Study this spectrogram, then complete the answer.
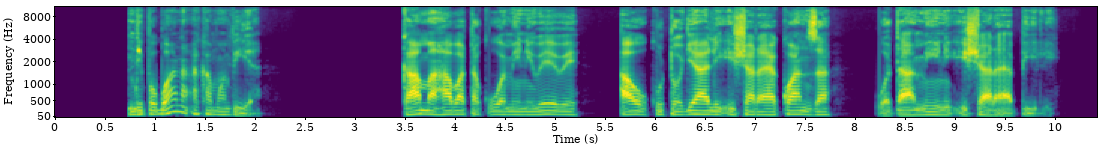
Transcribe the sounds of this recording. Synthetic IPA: ndipɔɓwanaʔakamwambia̰ | kamaɦawatakuaminiwɛwɛ | aukutɔʄaliʔiʃaɾajakwanza | wʔa̰taːminḭʔiʃa̰ɾa̰ja̰pḭli

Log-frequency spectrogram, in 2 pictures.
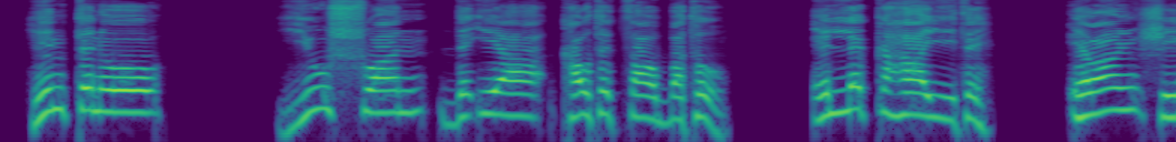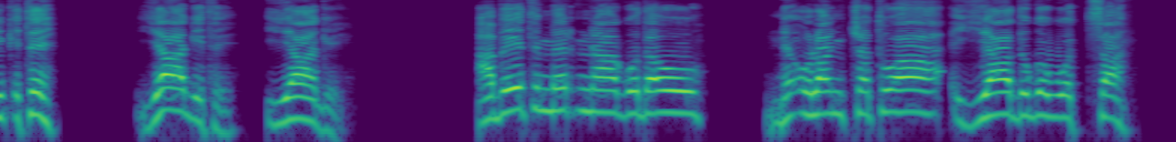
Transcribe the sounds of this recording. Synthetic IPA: hɪnt̪ːɛnoː | juːʃːʊwaːnd̪ɛʔɪjaːkɐwʊt̪ɛt͡sːaːʊbːɐt̪oː | ʔɛlːɛkːɐɦaːjiːt̪ɛ | ʔɛwaːnʃiːkʼɪt̪ɛ | jaːɡɪt̪ɛ̰ | jaːɡḛː | ʔɐbe̞ːt̪ɪmɛɾnaːɡɔd̪ɐw | nɛɔlɐnt͡ʃːɐt̪ʊwaːjaːd̪ʊɡɛwɔt͡sːɐ

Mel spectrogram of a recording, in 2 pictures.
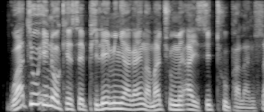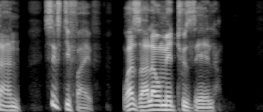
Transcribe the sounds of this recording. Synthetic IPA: ɣwatʰiuinɔkʰɛsepʰilɛimiɲaɣaɛŋamat͡ʃʼumiajisitʰupʰalanɬaːnu | sikstifajv | wʔazalaumetʰuzɛːla

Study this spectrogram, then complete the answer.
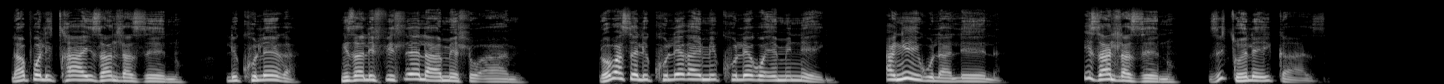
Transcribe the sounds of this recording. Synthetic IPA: lapʰɔliǀʰaaizand͡ɮʱazenu | likʰulɛːɣa | ŋizalifiɬɛlaːmɛɬɔaːmi | lɔβaselikʰulɛɣaimikʰulɛɣɔemineŋi | aŋijiɣulalɛːla | izand͡ɮʱazenu | ziɡ͡ǀʱwɛlɛiɡ̥ʱaːzi

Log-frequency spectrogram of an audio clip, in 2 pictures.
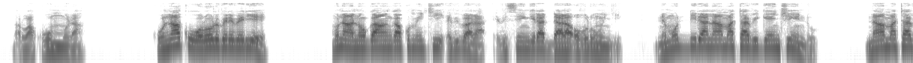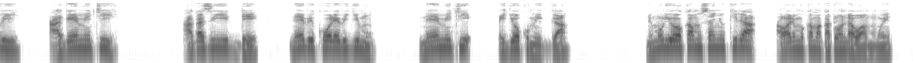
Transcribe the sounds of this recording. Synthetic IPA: ŋɡa̰lwa̰ːkuwumːula̰ | kunakuo̞lwo̞ːluβe̞ɾe̞βe̞ɾje̞ | munaːno̞ɡaːŋɡakumitʰiʔe̞βiβala̰e̞βisiːɲɟiɾadːalao̞βuluːɲɟḭ | ne̞mudːiɾanaːmataβiɡe̞ːɲciːndṵ | naːmataβi | aɡe̞ːmiti | a̰ɡazijidːe̞ | ne̞ːβiko̞le̞ːβiɟimṵ | ne̞ːmiti | e̞ɟo̞ːkumiɡːa | ne̞muljo̞ːkamusaɲukiɾaː | walimukamakato̞ːndawa̰mːwe̞

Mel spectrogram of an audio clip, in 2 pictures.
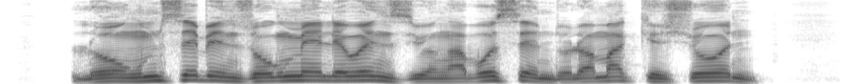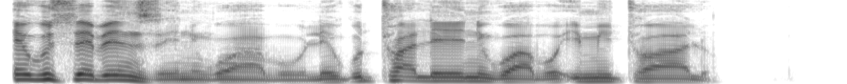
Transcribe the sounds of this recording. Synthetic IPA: lɔŋum̩sɛβend͡zʱioɣumɛlɛwend͡zʱiwɛŋaβɔsɛndʱɔlwamaɡ̥ʱɛʃoni | eɣusɛβɛnd͡zʱeniɣwaβɔleɣutʰwaleniɣwaβɔʔimitʰwaːlɔ

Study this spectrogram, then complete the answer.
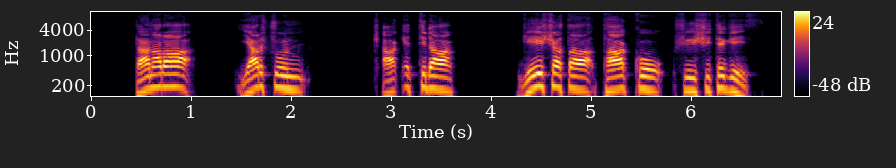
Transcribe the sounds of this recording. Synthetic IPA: t̪ɐnɐɾɐ | jɐɾʃɔn | t͡ʃʼaːkʼɛt̪ːɪd̪ɐ | ɡe̞ːʃːɐt̪ɐt̪aːkːɔʃiːʃːɪt̪ɛɡe̞ːs

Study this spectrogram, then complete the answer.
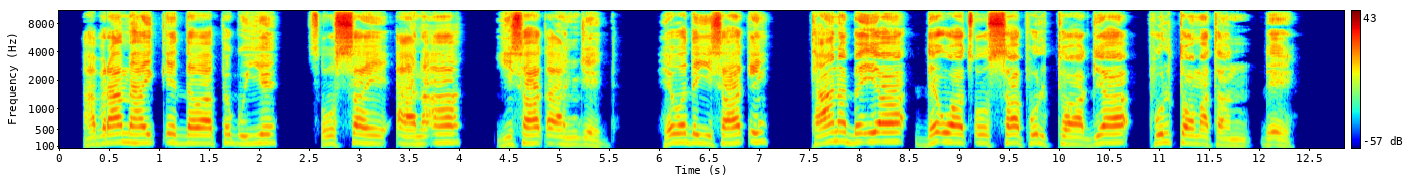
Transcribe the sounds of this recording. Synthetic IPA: ʔɐbɾaːmɛhɐjkʼːe̞ːd̪ːɐwaːpːɛɡʊjːɛ | t͡sʼo̞ːsːɐjaːnɐʔaː | jɪsaːkʼɐːnd͡ʒe̞ːd̪ːɐ̥ | hɛwɔd̪ɛjɪsaːkʼɪ | t̪aːnɐbɛʔɪjaːd̪ɛʔʊwaːt͡sʼo̞ːsːaːpʊlt̪ːʊwaːɡɪjaː | pʊlt̪ːʊwaːmɐt̪ɐnd̪ɛʔeː

